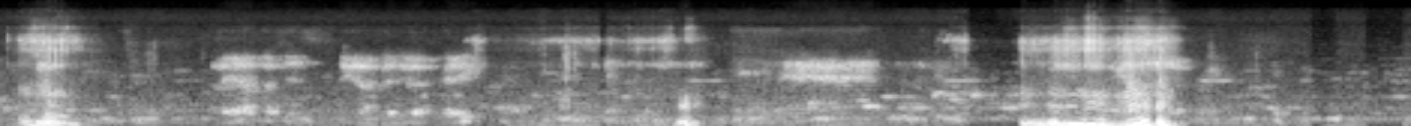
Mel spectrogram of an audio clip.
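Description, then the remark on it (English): Close, heavy breathing right against the microphone, rough and snore-like, rising and falling in uneven huffs, with a louder rustling burst near the end. “I can hear you breathing all in the mic.”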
